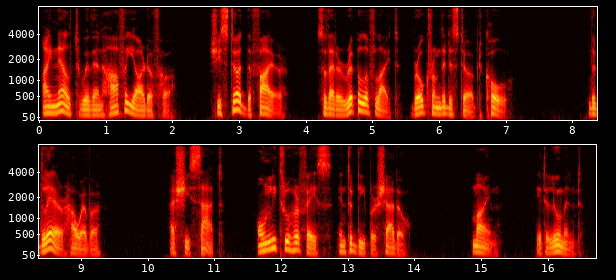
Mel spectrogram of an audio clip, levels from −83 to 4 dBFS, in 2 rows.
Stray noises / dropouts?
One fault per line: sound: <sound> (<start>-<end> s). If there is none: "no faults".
no faults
